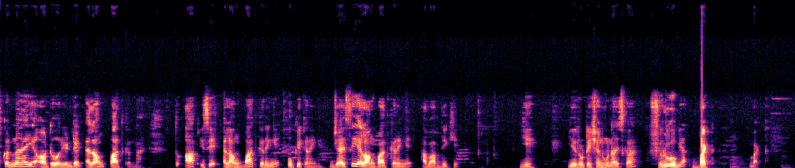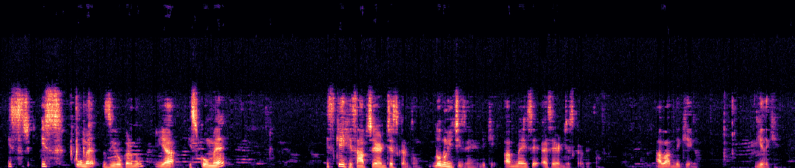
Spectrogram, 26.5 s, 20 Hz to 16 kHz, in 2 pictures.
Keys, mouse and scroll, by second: 3.5 click, 7.7 space, 10.9 space, 13.4 click, 18.9-24.4 drag, 25.3 space.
